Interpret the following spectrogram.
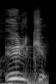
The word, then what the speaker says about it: Hulk: film du mc hugh au clae passons à hulk ou comme s'est prononcée en anglais or qu avec le h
